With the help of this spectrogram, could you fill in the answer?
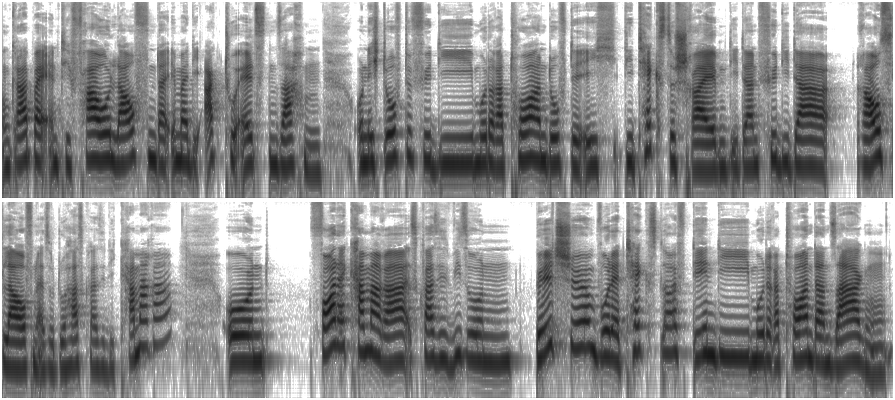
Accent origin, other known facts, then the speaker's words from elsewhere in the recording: North Rhine-Westphalia, Germany; bei uns in NRW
